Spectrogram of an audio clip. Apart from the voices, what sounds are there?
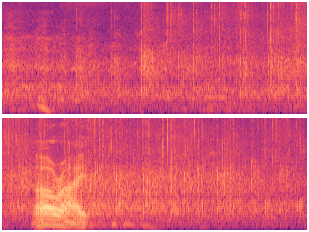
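audience clapping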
